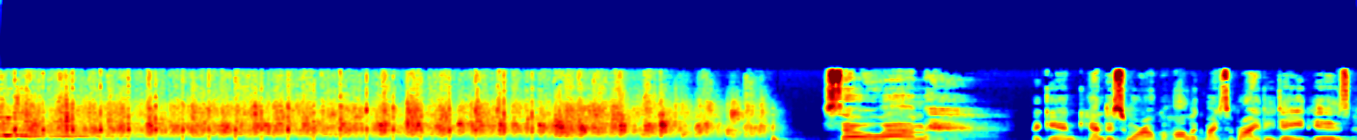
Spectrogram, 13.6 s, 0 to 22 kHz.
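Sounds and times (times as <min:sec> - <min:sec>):
applause from a sizable audience: 0:00.0 - 0:07.8
speech: 0:08.4 - 0:09.6, 0:10.3 - 0:13.5.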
